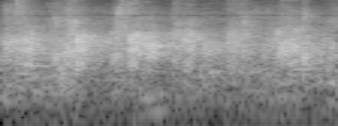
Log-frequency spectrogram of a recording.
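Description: Audience applause at a book launch ceremony held at a school, a steady wash of clapping that swells and dips over under two seconds, fairly loud and continuous.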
